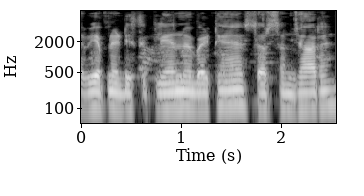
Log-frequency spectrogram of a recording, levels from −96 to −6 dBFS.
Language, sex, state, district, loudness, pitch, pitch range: Hindi, male, Bihar, Supaul, -23 LUFS, 105 Hz, 100-110 Hz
